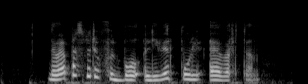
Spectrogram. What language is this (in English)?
Russian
